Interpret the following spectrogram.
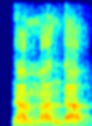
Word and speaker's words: Namo Amida Butsu: In this country, Namo Amida Butsu is the easiest phrase we could utter, because Namo Amida Butsu is pronounced as Nammanda, mom and dad, mom and dad.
